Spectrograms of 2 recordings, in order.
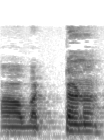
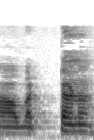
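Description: First: The word is said tightly and firmly. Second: The same.

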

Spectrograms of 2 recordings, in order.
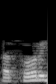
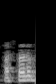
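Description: First: The second vowel is a short 'u'. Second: The second vowel is a short 'a'. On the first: The speaker calls it right. "ਅਸੁਰ ਹੀ ਉਚਾਰਨ ਕਰਨਾ" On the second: The speaker calls it wrong. "ਕਈ ਅਸਰ ਬੋਲ ਜਾਂਦੇ ਹਨ"

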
